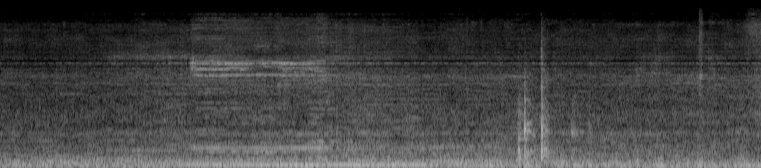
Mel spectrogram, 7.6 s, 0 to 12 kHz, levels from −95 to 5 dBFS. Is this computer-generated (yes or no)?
yes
